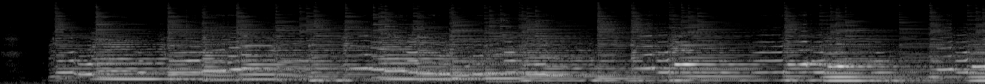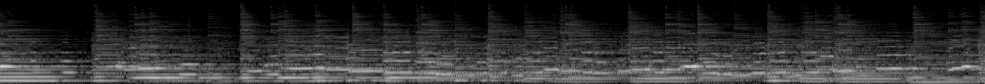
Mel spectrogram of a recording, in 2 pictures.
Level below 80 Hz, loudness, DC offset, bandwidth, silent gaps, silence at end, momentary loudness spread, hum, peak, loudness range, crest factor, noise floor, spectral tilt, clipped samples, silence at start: -62 dBFS; -26 LUFS; under 0.1%; 19.5 kHz; none; 0 s; 11 LU; none; -6 dBFS; 3 LU; 20 dB; -58 dBFS; -6 dB/octave; under 0.1%; 0.5 s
